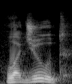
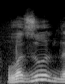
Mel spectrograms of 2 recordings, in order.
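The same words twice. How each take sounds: First: 'वजूद' with a clear j; correct pronunciation. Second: 'वजूद' with z in place of j; wrong pronunciation. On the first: Teacher gives the proper word, correctly pronounced. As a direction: say 'वजूद' as wa-jood. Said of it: "सही लफ्ज़ है". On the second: Teacher says it is no word, mispronounced. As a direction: put a buzzing z in 'वजूद'. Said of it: "लफ्ज़ नहीं है". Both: Shown as a demonstration.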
